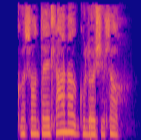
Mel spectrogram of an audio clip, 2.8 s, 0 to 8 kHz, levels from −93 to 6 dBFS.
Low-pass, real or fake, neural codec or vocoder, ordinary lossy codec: 7.2 kHz; real; none; MP3, 32 kbps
